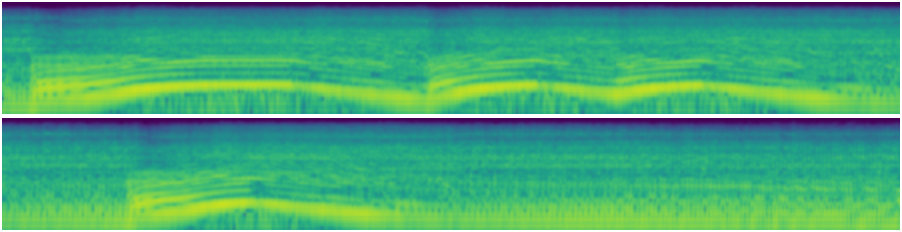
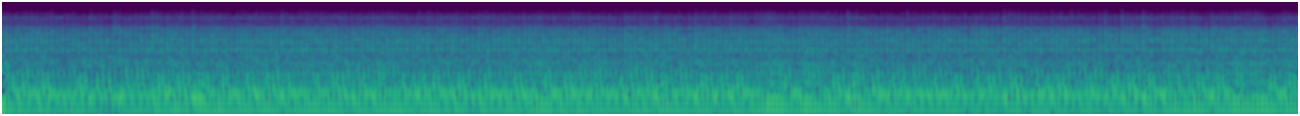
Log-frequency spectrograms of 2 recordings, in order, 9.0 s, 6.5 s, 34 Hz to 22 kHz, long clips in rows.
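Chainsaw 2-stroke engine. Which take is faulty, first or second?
first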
